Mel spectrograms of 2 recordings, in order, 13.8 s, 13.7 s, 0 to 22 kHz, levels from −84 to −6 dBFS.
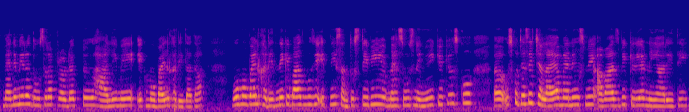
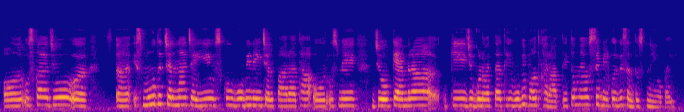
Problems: constant background noise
